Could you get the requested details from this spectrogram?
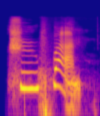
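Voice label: "chifan", Mandarin Chinese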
